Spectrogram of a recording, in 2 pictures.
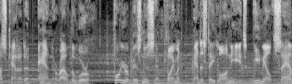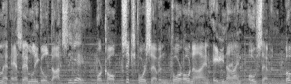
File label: Legal Radio Ad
